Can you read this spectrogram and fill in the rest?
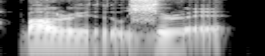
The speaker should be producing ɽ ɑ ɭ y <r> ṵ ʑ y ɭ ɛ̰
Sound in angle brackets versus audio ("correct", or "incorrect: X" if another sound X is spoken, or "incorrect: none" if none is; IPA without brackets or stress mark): correct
